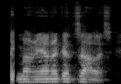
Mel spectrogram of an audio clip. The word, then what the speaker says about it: Mariano González: Mariano Gonzalez.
